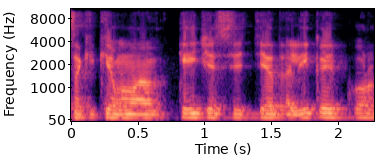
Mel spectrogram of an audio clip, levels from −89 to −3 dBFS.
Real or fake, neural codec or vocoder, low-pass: real; none; 9.9 kHz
